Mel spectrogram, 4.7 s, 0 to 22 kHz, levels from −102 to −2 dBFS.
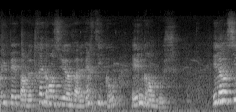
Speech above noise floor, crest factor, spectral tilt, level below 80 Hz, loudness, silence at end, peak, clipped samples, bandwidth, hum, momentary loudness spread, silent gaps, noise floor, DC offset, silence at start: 24 dB; 20 dB; -6 dB/octave; -60 dBFS; -31 LUFS; 0 s; -12 dBFS; under 0.1%; 13 kHz; none; 16 LU; none; -54 dBFS; under 0.1%; 0 s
